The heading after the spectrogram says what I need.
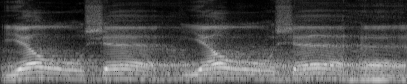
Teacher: Tebalkan ghain, ya, suara ghain tebalkan, naikkan ke atas, jangan dipantulkan, dan alirkan suaranya.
